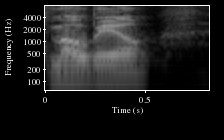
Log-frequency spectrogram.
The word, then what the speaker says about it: Mobile: I think it's Mobile.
